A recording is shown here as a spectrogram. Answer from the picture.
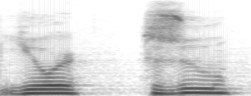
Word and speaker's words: Urzua: I know that's a weird last name to pronounce. You can do like Urzua, kind of like that.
